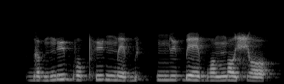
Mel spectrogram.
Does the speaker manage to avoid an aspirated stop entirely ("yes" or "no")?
no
